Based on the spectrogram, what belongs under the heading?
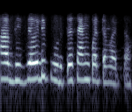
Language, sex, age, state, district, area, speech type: Marathi, female, 18-30, Maharashtra, Amravati, rural, conversation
